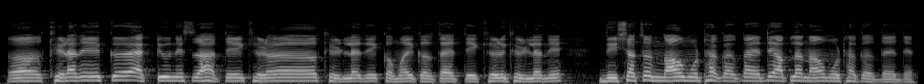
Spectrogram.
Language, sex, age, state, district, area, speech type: Marathi, male, 45-60, Maharashtra, Nagpur, urban, spontaneous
